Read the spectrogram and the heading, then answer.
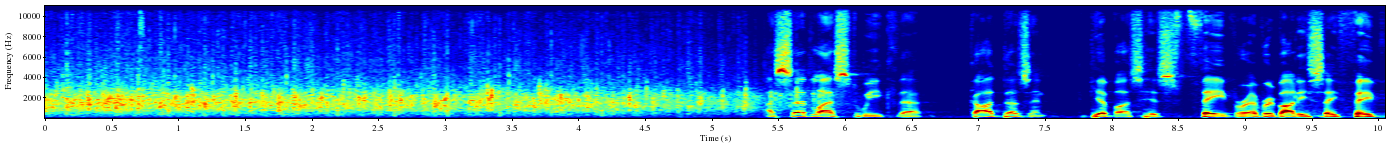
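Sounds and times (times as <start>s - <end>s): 
church audience clapping hands: 0.0s - 6.1s
speech: 5.4s - 10.0s.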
